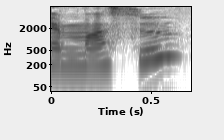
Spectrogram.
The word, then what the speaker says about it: ます: مصوت او در سوی فعل ماسو بی صداست و این فعل به شکل ماس تلفظ میشه.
